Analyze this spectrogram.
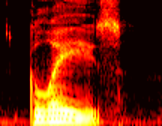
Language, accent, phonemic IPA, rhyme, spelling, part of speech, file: English, US, /ɡleɪz/, -eɪz, glaze, noun / verb, En-us-glaze.ogg
- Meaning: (noun) 1. The vitreous coating of pottery or porcelain; anything used as a coating or color in glazing 2. A transparent or semi-transparent layer of paint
